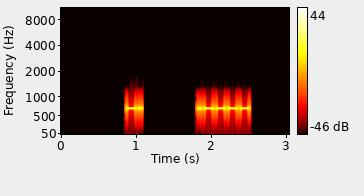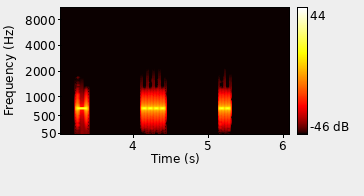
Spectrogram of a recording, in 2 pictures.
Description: Morse code, heard as a keyed tone, about 30 wpm, spaced as for 10 wpm, 700 Hz. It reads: N1THI
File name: Lesson 16g - Letter c - Call Signs 30wpm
